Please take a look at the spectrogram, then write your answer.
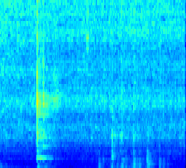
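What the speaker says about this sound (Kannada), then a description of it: "ಈಗ ಒಂಚೂರು ಹುಣಸೆ ಹಣ್ಣೀರಲ್ಲಿ ಸ್ವಲ್ಪ ಒಂದು ನಿಮಿಷ ಬೇಯಲಿ ಸೊಪ್ಪು ಬೇಯಲಿ" Fenugreek greens cooking in tamarind water in a pan, opening with a sharp clank of a stirring spoon, then a soft bubbling sizzle and light stirring scrapes, near and without voices.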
